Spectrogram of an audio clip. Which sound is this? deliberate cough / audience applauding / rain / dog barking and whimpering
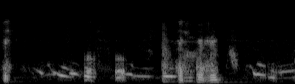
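dog barking and whimpering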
